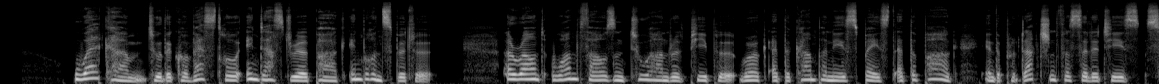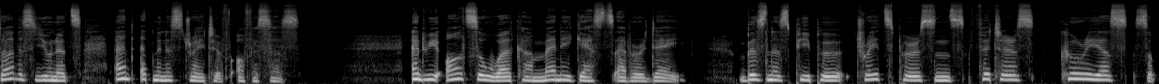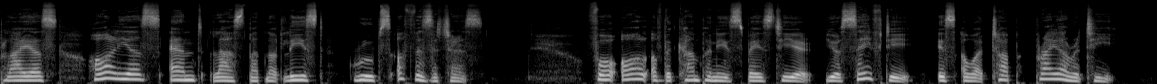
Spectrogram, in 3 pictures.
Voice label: english corporate videos

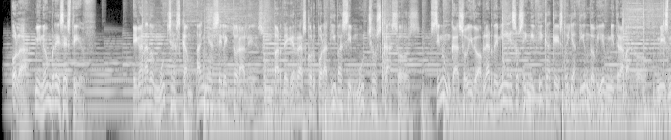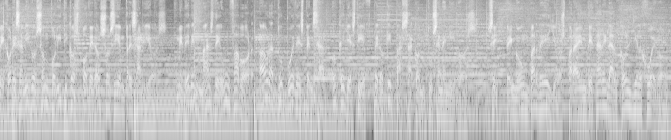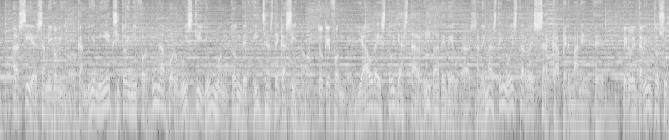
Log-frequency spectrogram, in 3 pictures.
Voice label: Spanish corporate videos

